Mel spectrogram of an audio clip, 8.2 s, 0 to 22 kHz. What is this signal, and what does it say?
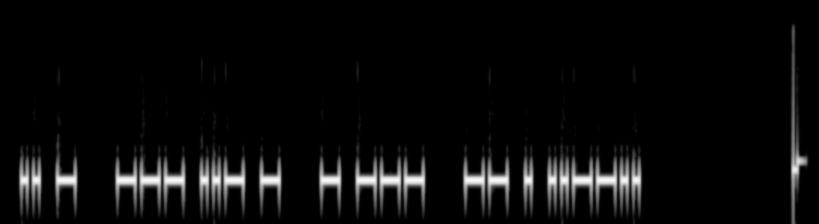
Morse code, heard as a keyed tone, about 21 wpm, 700 Hz. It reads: IT OUT TO ME?
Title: Sentences from Top 200 Words and Abbreviations 20wpm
